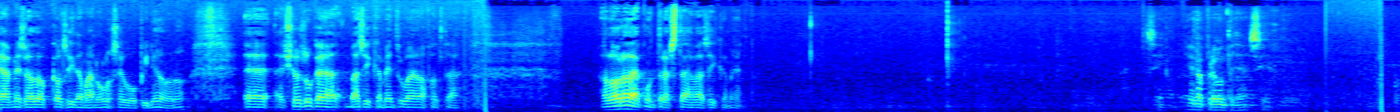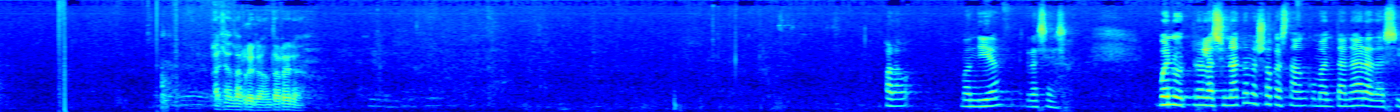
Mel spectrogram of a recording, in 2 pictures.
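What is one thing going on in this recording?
A man speaks into a microphone in a large room, with pauses between phrases.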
